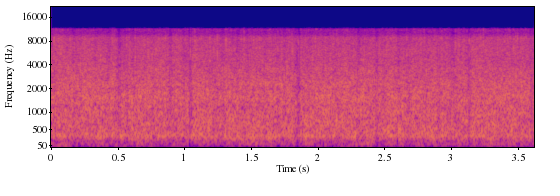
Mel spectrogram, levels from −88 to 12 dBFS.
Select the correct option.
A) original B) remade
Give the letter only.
A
